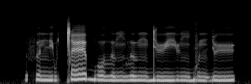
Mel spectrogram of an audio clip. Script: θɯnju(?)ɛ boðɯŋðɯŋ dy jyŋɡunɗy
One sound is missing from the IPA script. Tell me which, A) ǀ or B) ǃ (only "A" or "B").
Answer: A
